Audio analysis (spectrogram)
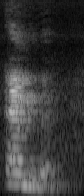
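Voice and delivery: एम्ब said as one short syllable, emb, with a closing b; compound sound mb. Shown as a demonstration. Teacher showing the class the mb blend, saying एम्ब. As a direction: close the lips on the b of एम्ब, short and falling. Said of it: "एमबी से मिलके क्या बना?".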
